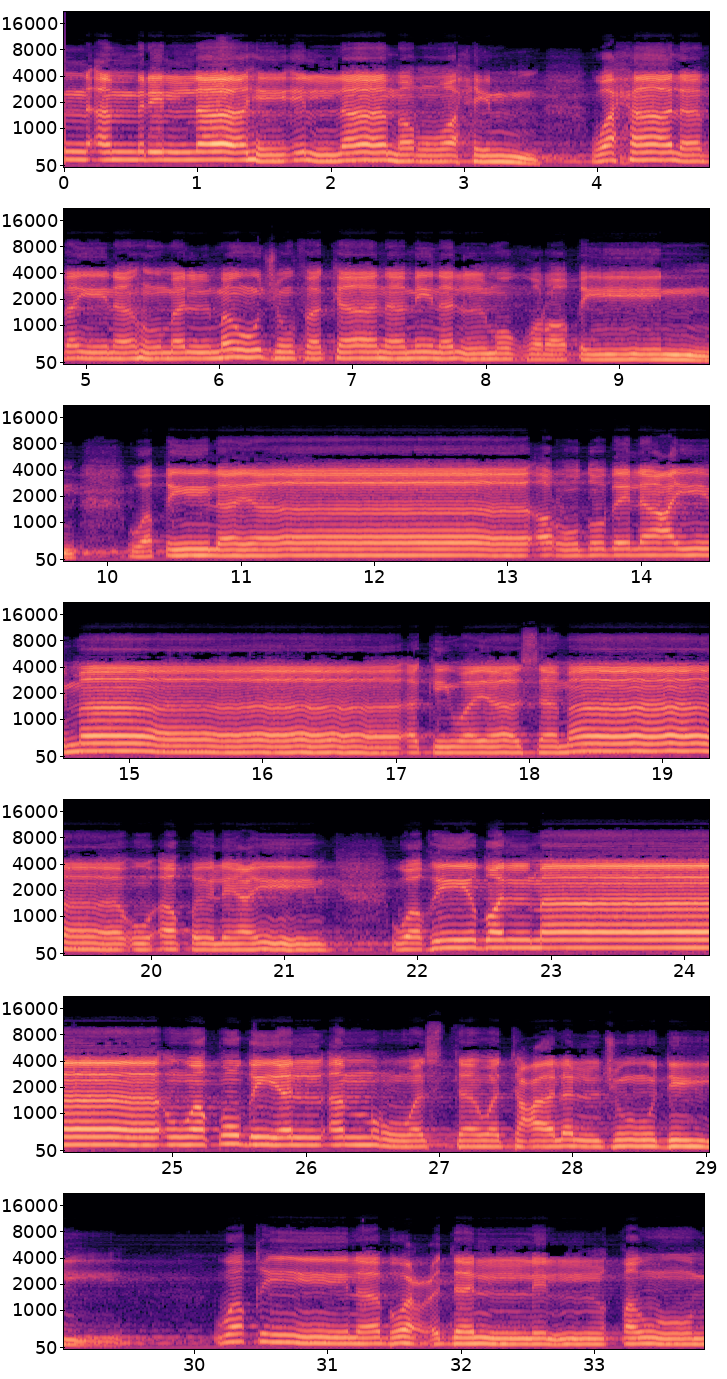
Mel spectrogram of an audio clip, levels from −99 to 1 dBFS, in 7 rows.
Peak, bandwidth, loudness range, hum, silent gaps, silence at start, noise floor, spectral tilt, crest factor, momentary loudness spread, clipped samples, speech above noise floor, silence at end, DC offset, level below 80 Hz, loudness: 0 dBFS; 10 kHz; 8 LU; none; none; 0 s; -43 dBFS; -5.5 dB/octave; 16 dB; 11 LU; under 0.1%; 26 dB; 0 s; under 0.1%; -52 dBFS; -17 LUFS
